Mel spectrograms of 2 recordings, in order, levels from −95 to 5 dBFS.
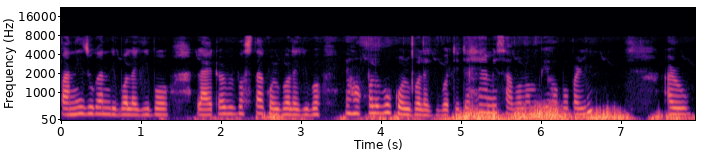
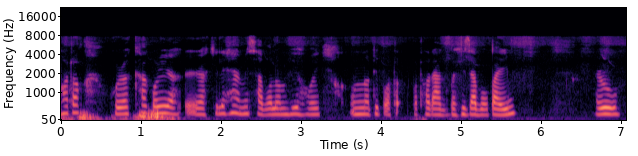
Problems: none marked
